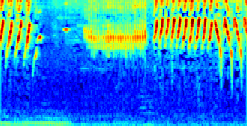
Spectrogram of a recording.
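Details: Male canary singing chirping song used to stimulate breeding drive in young canaries: rapid repeated high sweeping notes, a steady buzzy phrase in the middle, then a fast run of rising notes about eight per second.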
